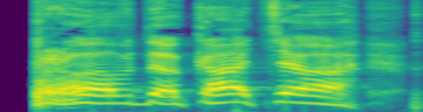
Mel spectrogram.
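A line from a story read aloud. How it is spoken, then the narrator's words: Sudden yell. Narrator (Russian): завопил вдруг Митя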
